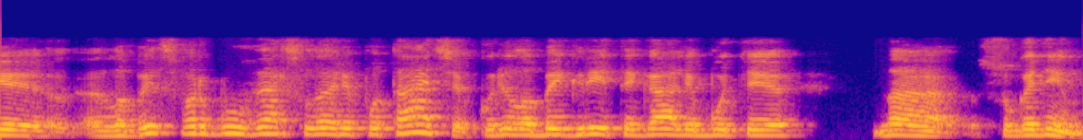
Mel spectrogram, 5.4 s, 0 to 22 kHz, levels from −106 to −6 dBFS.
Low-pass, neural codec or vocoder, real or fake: 7.2 kHz; none; real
